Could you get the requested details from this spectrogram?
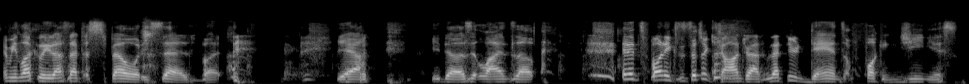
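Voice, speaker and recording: Laughing bright-voiced guy on a podcast. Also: mid-range voice, lively intonation, moderate pace, dry recording. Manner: laughs often, loose slangy banter. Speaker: podcast co-host. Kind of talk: casual chat.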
